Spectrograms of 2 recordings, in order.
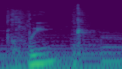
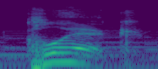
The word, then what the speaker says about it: clique: oh I do print Magic Place pronounced Clique like that Clique instead of what how would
